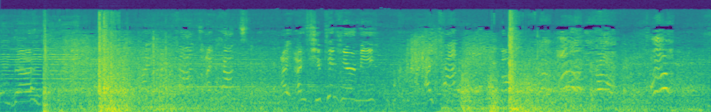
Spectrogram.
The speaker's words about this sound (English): On Wednesday, a reporter in Gaza captured the moment a building was destroyed.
